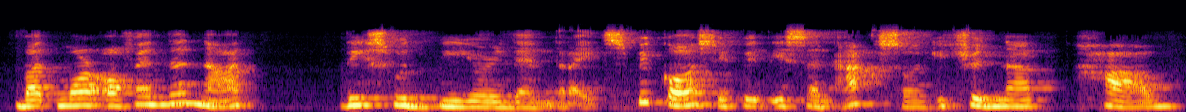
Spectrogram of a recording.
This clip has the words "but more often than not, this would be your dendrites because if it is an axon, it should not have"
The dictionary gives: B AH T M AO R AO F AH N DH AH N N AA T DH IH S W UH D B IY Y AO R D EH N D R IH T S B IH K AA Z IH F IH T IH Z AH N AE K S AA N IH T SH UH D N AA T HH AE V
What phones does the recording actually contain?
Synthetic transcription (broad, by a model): B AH T M AO R AO F AH N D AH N N AA T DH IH S W UH D B IY Y AO R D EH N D R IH T S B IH K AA S IH F IH T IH S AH N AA K SH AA N IH T SH UH D N AA T HH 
